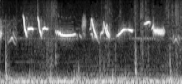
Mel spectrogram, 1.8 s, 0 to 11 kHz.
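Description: Bright chirping bird calls from The Witcher 3: Blood and Wine, a quick run of rising and falling tweets that follow one another closely, with no talk, over a soft low background hum.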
